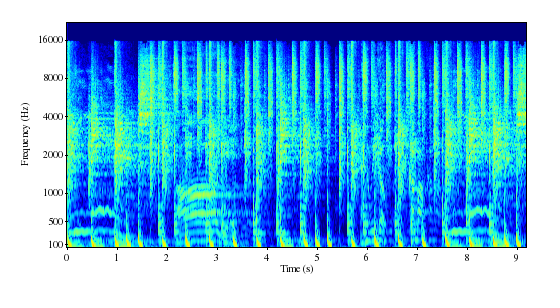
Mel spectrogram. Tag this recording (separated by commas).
House music, Music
